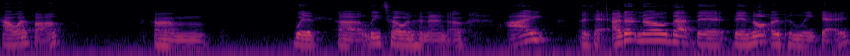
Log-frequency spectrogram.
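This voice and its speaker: Pausing long and often, a man of medium pitch speaks fairly slowly with lively intonation, a bright, sharp tone and vocal fry. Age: 20s. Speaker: guest, psychology student. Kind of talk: casual chat.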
